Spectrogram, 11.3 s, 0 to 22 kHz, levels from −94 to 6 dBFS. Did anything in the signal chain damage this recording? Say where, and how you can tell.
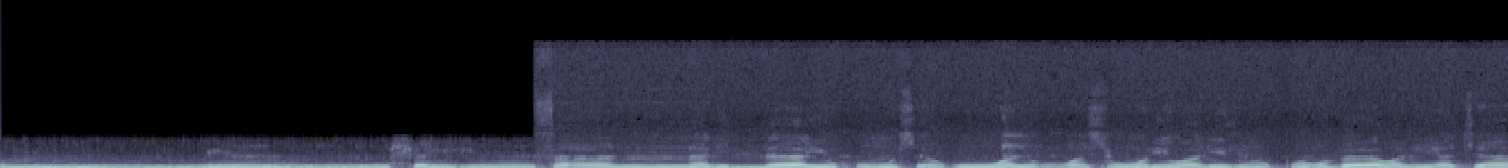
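Yes. This is an adaptive stream starting at a low bitrate, at the network and playback stage. From 0 to 4.0 s nothing reaches above 4.2 kHz. Codec artefacts are stronger. At 4.0 s quality jumps, with no gap. This fits a 12 kbit/s start stepping up to 64 kbit/s.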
